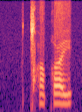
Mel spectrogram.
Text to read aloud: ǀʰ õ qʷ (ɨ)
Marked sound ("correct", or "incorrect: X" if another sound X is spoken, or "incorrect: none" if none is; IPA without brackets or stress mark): incorrect: e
